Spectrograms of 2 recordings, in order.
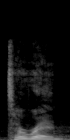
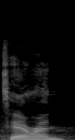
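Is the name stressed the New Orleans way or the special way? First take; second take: special; New Orleans. First: The name carries its stress in the special place. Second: The name carries the stress placement of New Orleans speech. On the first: The speaker calls it right. "Say it properly, though, for me. It's Taryn" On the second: The speaker calls it wrong. "New Orleanians don't want to go to that trouble. We just want to be like"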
